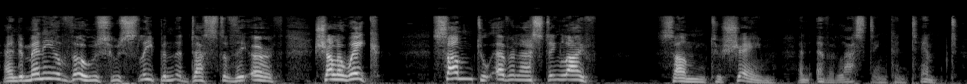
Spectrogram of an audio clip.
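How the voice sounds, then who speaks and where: A man's voice: high voice, very animated, a little slow, fairly bright tone, dry recording, studio quality, exaggerated voice. A man performing a solemn prophet recounting apocalyptic visions in a theatrical, emphatic scripture reading. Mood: grave, awed. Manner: solemn, emphatic, theatrical delivery with dramatic swells and drops. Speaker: dramatized audiobook Bible reader.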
